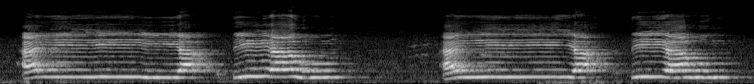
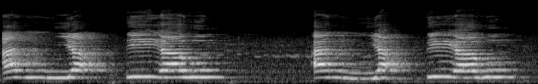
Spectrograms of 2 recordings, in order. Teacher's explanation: Ketika ada huruf nun sukun bertemu dengan huruf ya, maka nun sukun itu kita leburkan, kita tidak baca, dan huruf alif dimasukkan langsung ke huruf ya. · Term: idgham bi gunnah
